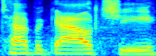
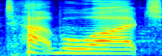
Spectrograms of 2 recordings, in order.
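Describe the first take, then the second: First: The name ends with a 'gouchi' sound. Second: The name ends with a 'watch' sound. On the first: The speaker calls it wrong. "I was going to call him Tabagouchi" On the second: The speaker calls it right. "but it's Tabawatch"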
